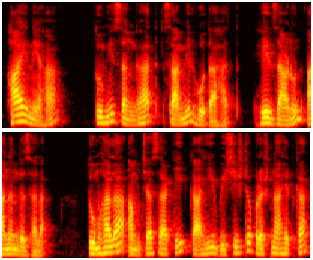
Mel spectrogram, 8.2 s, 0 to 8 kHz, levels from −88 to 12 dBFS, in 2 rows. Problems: none marked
